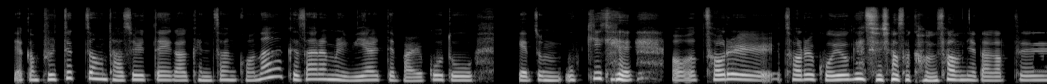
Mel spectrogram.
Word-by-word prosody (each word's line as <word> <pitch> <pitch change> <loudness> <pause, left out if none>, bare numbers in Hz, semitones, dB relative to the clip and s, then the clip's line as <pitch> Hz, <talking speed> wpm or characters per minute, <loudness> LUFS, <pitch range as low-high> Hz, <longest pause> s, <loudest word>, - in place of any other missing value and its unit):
약간 205 0 -3
불특정 245 +3 0
다수일 210 0 0
때가 200 -2 -2
괜찮거나 200 - -3
그 215 - 0
사람을 225 -4 0
위할 200 +3 -1
때 200 -1 -6
말고도 190 +3 -2 0.5
이게 190 - +2
좀 190 -2 -2
웃기게 215 0 +2 0.4
어 100 - -2
'저를 225 -2 +3
저를 225 +1 +1
고용해 220 +4 +4
주셔서 220 -1 +3
감사합니다.' 195 0 0
같은 190 +2 -4
205 Hz, 275 characters per minute, -21 LUFS, 190-225 Hz, 0.5 s, 고용해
